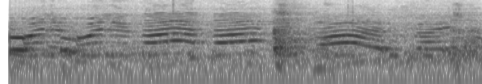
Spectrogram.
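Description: A high-pitched voice calling out in sliding, sing-song tones, with a short sharp noise about one and a half seconds in.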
